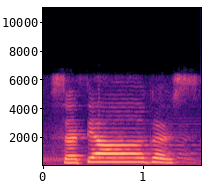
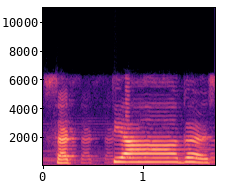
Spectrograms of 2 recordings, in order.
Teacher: ಮಾಡಬಾರದು ಚೈವ ಸತ್ಯಾಗಸ್ ತುಂಬಾ ಜನ ಸ ಮೇಲಿನ ಆಘಾತ ಮಿಸ್ ಮಾಡ್ತಾರೆ ಇಲ್ಲಿ ಸ ಮೇಲೆ ಆಘಾತ ಇದೆ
